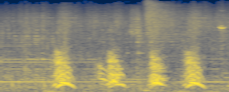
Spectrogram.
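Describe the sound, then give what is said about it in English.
A dog in a large dog cage, labeled New York JFK and pushed by a man, barks four times in a steady, evenly spaced rhythm, each bark a deep, rounded woof at moderate volume, with no voices around it. “Jake sees a man push a large dog cage labeled New York JFK”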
